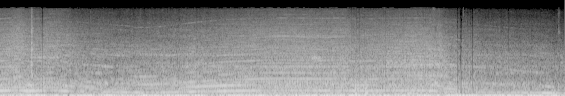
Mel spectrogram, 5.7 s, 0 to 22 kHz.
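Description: Turbocharged Toyota 3S-GTE four-cylinder revved in place and held at high revs near the shift point, dipping briefly about two seconds in and climbing back, then dropping toward idle near the end.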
